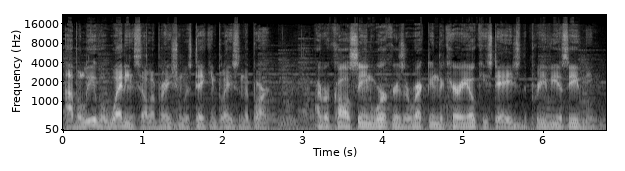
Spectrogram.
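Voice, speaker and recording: A man's voice: fairly low pitch, fairly quick, over music, lightly acted. A man playing a composed, coldly polite male witness in an audio drama, speaking formally and unruffled.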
